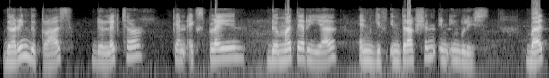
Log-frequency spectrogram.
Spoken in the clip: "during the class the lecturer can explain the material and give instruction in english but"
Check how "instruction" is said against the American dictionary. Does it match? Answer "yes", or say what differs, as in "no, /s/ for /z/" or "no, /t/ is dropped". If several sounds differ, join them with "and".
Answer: no, /s/ is dropped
